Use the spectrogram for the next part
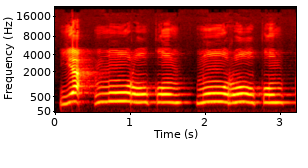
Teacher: را کو ہمیں پر رکھنا ہے کیونکہ را کے اوپر پیش ہے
